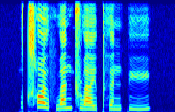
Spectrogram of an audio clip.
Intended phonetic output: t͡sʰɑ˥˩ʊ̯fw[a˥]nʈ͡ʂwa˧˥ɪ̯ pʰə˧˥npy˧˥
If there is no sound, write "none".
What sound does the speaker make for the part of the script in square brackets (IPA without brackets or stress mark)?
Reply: a˥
